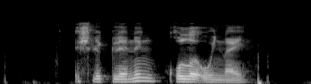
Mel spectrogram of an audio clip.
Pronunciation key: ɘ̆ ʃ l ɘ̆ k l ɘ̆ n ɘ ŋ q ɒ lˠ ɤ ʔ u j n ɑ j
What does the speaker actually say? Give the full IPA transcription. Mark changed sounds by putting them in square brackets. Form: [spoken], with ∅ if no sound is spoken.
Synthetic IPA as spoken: ɘ̆ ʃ l ɘ̆ k l ɘ̆ n ɘ ŋ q [u] lˠ ɤ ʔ u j n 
